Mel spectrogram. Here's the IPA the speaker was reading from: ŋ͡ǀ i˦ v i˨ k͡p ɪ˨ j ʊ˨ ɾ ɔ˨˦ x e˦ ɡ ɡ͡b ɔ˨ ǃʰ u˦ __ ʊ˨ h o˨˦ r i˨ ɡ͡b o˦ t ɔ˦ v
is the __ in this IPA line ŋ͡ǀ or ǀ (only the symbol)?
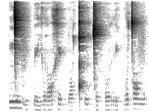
ǀ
